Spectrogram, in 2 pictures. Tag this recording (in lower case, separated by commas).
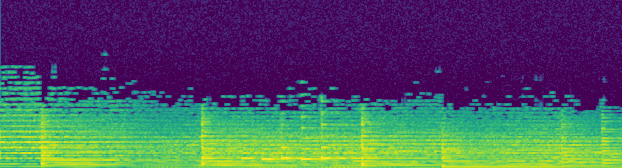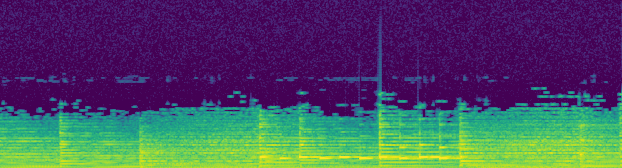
music, theme music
